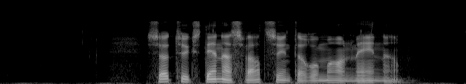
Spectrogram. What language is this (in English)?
Swedish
